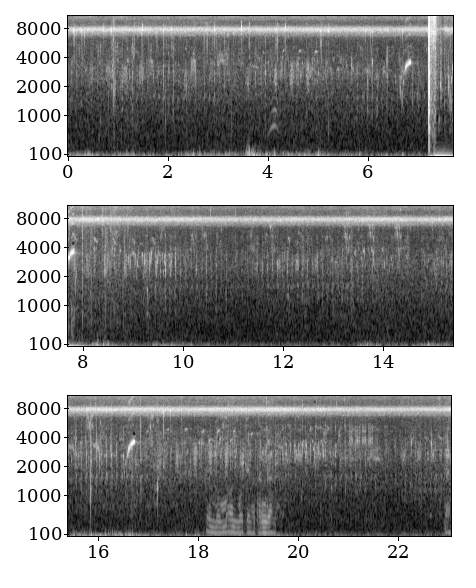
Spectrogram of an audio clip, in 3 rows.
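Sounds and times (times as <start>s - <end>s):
rising bird chirps: 6.6s - 9.8s
air-gun shot: 7.2s - 8.5s.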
